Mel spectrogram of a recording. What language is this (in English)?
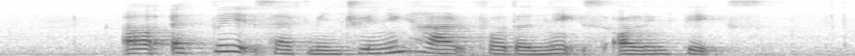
English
